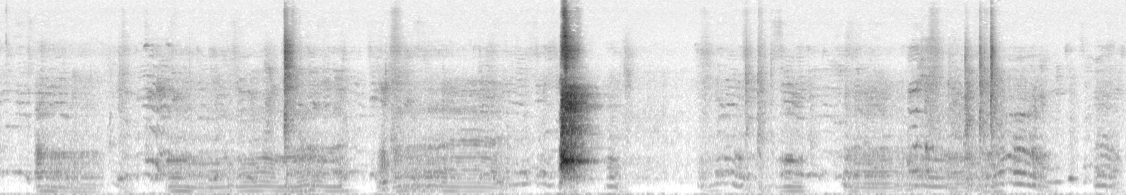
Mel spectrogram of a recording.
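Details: Pet Siberian Husky indoors, urging another husky to play while the other lies calmly under a sofa; drawn-out, moaning, harmonic vocal phrases in several bouts, with one sharp loud bark near the middle.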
